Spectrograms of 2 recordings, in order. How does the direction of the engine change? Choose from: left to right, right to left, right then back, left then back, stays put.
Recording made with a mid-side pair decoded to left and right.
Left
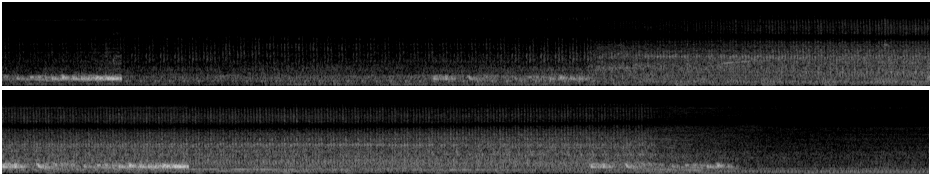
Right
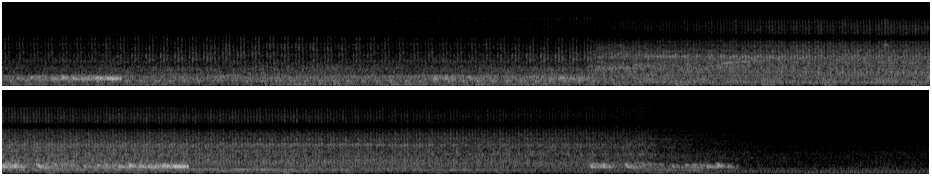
right to left.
